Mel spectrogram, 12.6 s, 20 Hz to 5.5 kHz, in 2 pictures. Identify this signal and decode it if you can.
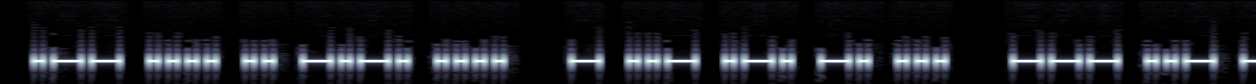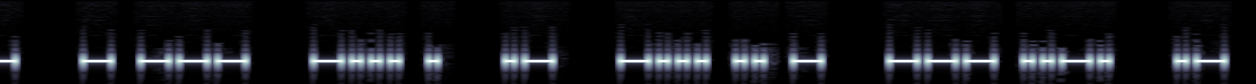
Morse code, heard as a keyed tone, about 25 wpm, 600 Hz. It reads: WHICH TURNS OUT TO BE A BIT OF A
